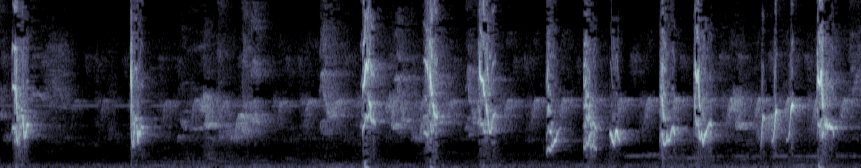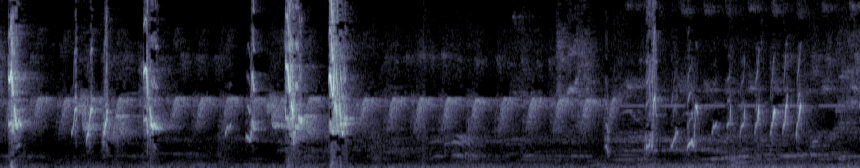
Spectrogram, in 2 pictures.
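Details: Greater green leafbird, a kecial kombo song type with long rolling phrases: rapid high sharp chirps and trills in dense bursts, with a steady thin high whistle running underneath, a few clicks, and quieter twittering at the end.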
